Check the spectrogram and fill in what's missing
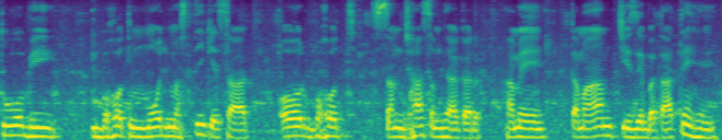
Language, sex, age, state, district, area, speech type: Urdu, male, 18-30, Uttar Pradesh, Siddharthnagar, rural, spontaneous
